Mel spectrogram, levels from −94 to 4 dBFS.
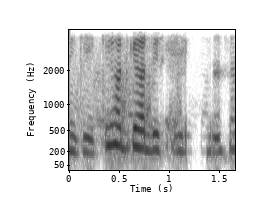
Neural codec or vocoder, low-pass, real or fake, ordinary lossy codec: none; 3.6 kHz; real; Opus, 64 kbps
